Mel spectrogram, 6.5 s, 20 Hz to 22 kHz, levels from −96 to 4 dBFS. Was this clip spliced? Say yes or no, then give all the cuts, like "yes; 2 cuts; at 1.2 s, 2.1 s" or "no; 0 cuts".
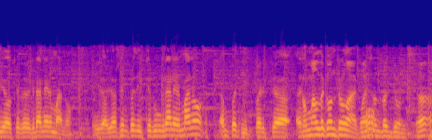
no; 0 cuts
